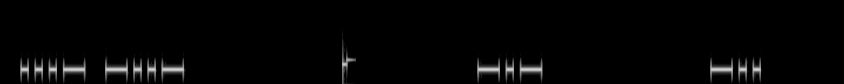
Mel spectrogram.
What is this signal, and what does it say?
Morse code, heard as a keyed tone, about 17 wpm, spaced as for 5 wpm, 700 Hz. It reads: VXKD
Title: USA Call Signs - 6 Characters - 8x Character Spacing - 17wpm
